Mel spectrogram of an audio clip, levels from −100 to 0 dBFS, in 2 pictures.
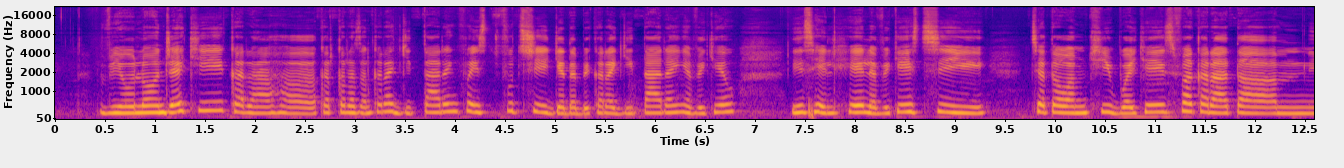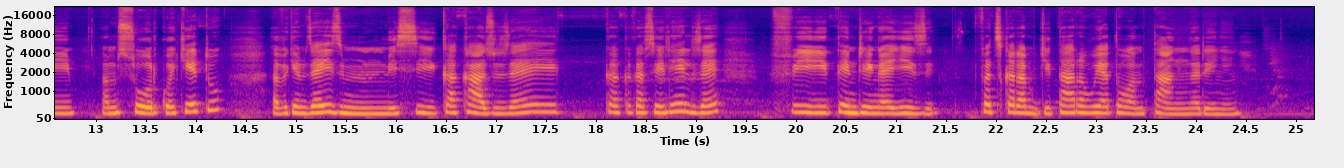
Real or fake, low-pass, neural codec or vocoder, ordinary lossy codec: real; none; none; none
